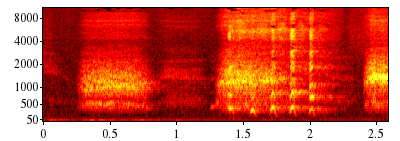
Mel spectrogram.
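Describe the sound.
A voice imitates deep, heavy breathing: a long breathy inhale, then a rougher, strained, wheezy exhale with voiced edges, and the start of another breath. It is fairly loud, with no talking.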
